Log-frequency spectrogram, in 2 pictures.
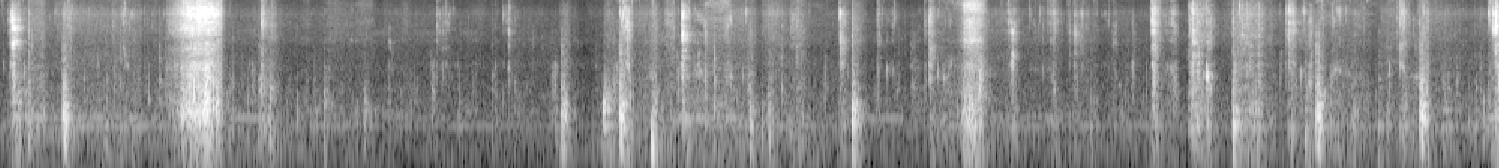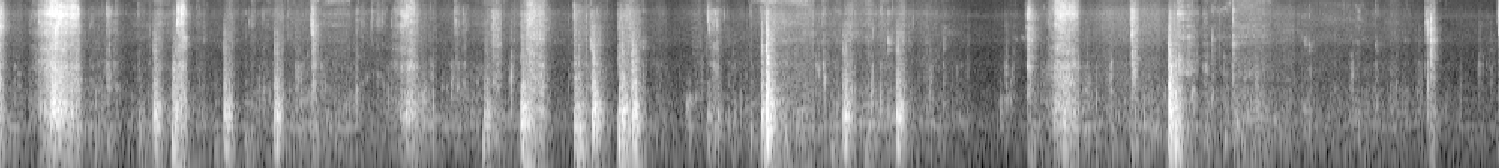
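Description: A person chewing food close to the microphone: irregular crunches and mouth smacks.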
